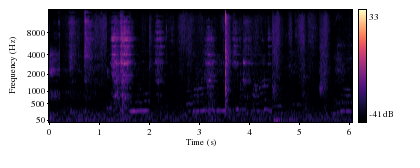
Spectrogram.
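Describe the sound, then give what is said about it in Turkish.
Dishes and pots clatter and clink repeatedly in the background, with sharp metallic knocks scattered throughout, while a person speaks over the noise. “odaklanamadığım için inanılmaz derecede tabak çanak sesi geliyor da olabilir.”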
